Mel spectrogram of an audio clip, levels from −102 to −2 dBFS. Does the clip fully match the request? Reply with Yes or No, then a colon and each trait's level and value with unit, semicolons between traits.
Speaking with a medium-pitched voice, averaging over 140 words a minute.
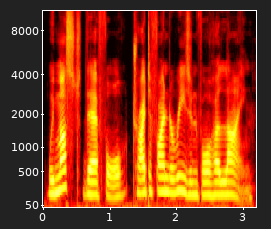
Yes: medium, 180 Hz; fast, 205 wpm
